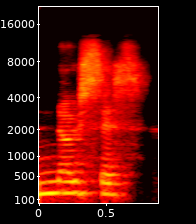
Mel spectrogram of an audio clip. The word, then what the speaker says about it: gnosis: just about knowing the with the g the silent g the gnosis of knowing who you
